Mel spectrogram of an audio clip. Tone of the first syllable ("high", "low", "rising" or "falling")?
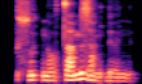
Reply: low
